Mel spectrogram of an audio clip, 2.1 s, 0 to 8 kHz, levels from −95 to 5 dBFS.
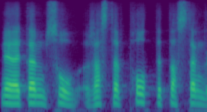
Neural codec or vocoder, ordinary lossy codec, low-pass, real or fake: codec, 16 kHz, 0.3 kbps, FocalCodec; none; none; fake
